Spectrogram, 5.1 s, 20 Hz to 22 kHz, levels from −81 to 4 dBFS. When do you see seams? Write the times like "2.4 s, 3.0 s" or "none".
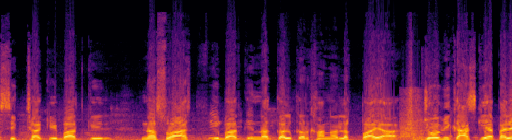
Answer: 4.1 s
